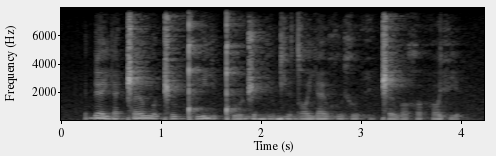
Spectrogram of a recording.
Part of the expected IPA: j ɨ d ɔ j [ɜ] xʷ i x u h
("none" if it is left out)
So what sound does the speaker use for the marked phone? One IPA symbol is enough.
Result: æ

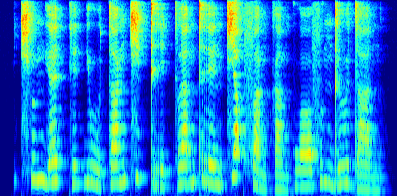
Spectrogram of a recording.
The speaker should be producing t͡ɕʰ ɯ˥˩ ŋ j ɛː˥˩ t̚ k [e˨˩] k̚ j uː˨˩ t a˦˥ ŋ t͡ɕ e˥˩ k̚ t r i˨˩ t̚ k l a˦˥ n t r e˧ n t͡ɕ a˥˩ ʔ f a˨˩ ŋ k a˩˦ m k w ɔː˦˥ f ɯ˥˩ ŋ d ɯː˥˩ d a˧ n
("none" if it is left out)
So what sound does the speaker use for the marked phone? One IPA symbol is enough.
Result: e˦˥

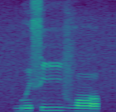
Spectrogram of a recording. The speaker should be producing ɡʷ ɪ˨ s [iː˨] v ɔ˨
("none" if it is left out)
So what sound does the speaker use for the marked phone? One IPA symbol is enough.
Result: iː˦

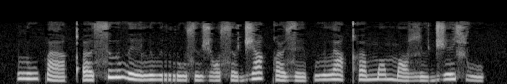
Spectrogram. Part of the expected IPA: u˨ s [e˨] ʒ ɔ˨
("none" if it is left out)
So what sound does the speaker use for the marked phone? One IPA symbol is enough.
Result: ɨ˨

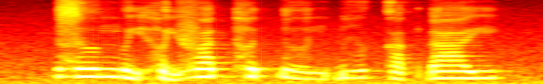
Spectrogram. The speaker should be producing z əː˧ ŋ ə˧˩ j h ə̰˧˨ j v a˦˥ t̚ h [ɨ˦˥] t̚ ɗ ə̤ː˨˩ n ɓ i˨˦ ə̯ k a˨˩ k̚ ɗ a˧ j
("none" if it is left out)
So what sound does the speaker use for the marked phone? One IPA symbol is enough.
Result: ə˦˥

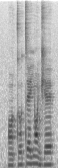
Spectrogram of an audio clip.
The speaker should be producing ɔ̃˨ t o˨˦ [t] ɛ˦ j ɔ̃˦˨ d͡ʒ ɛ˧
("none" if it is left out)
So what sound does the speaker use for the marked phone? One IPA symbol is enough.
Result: t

